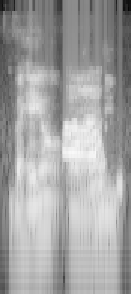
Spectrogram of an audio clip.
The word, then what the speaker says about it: Vallejo: Moved to Vallejo. Is that how you pronounce that? California? Mm-hmm. Yeah, Vallejo.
